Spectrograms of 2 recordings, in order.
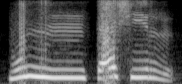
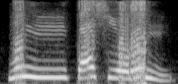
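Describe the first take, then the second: First: The final r is thin, said at a stop. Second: The final r is heavy, joined to what follows. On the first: The reciter pauses on the word. "لكن لو وقفت عليها منتشر يبقى شير" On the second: The reciter carries on without pausing. "لكن وصلا منتشر بقت مفخمة وصلا"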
